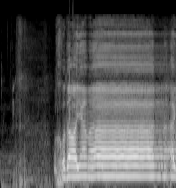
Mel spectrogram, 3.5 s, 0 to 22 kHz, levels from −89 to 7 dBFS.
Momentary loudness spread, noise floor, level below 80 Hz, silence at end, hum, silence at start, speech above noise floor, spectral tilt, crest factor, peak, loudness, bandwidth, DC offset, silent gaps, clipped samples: 8 LU; -48 dBFS; -46 dBFS; 0 s; none; 0.4 s; 38 dB; -5.5 dB/octave; 12 dB; 0 dBFS; -11 LUFS; 15.5 kHz; under 0.1%; none; under 0.1%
